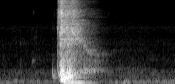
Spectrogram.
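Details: Single very strong, forceful sneeze: a quick intake, then a loud explosive burst that fades quickly.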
